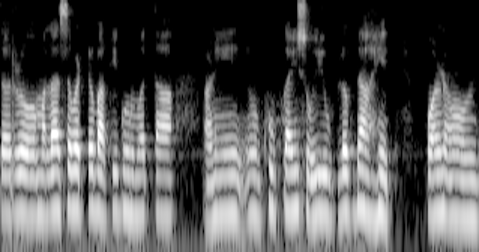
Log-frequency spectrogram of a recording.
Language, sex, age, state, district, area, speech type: Marathi, female, 60+, Maharashtra, Nashik, urban, spontaneous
